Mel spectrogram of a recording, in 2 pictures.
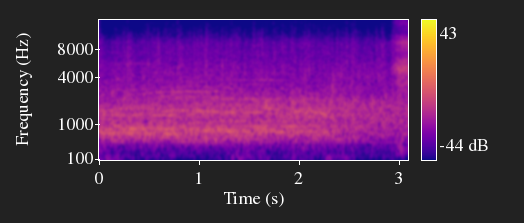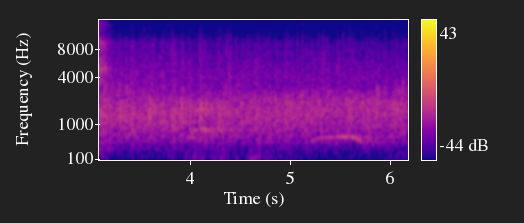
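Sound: audience cheering and applauding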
